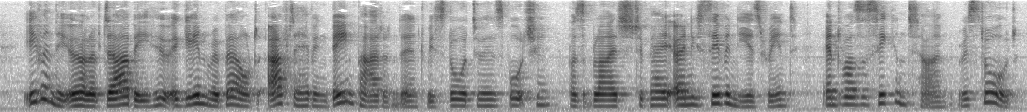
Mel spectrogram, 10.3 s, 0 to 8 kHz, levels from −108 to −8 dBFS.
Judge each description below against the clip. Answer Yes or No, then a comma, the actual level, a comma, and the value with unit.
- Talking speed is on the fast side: No, average, 180 wpm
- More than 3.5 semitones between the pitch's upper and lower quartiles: Yes, average, 4.7 semitones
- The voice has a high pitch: No, medium, 180 Hz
